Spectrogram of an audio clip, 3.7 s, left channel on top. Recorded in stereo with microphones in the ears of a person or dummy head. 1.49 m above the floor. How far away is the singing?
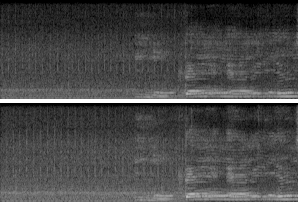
About 2 m.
